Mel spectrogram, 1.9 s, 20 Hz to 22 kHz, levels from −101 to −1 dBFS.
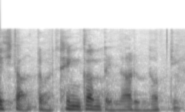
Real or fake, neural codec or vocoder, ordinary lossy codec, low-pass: fake; codec, 16 kHz, 2 kbps, FreqCodec, larger model; none; none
